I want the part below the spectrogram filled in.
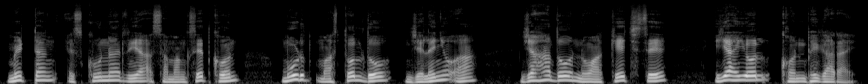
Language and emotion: Santali, neutral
